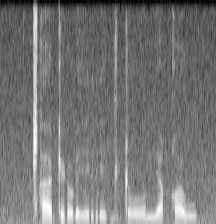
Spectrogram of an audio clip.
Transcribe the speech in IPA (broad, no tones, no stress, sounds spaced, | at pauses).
ǁ a ʈ ɪ ɽ o ɽ ɪː r ɪː ɡ e ʈ oː n̪ ɪː q u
